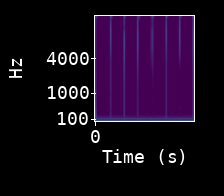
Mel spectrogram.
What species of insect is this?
Canariola emarginata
